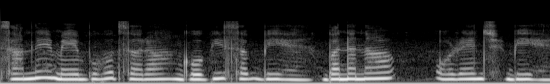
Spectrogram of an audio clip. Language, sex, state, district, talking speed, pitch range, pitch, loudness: Hindi, female, Arunachal Pradesh, Papum Pare, 130 wpm, 235-255 Hz, 245 Hz, -12 LUFS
